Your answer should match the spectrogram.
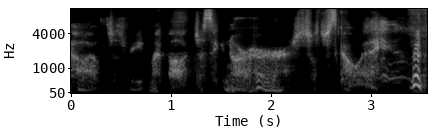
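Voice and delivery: soft whispered inner voice; whispered thought. Retold or imitated. Mother recalls ignoring her riled-up daughter, whispered to herself. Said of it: "I was just like".

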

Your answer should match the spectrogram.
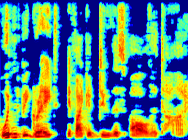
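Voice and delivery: soft whispered wish to himself; whispered thought. Retold or imitated. [name] recalling his private thought after the show, hushed whisper. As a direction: breathe it out like a secret dream. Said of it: "And I thought".

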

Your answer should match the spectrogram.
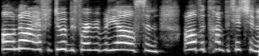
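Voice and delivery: high, fast mock panic; panicky author. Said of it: "someone else was like".

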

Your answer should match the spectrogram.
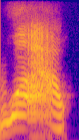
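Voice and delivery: very high, drawn-out mock wow; mock awestruck kids. Kids believing they met a star, in mock high amazed voice. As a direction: imitate amazed kids, hammed up. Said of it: "They went".

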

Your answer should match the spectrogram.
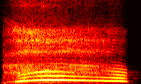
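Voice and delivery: high startled gasp; sharp gasp. Real, not acted. Hearing the colleague's lost deal, a high gasp. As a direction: gasp at the bad news.

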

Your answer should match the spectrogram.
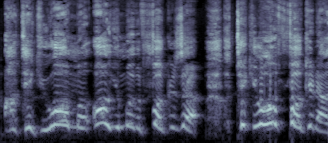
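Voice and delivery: put-on high, loud drunken threat; drunk rage. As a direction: yell it like a drunk ready to brawl. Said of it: "He's like".

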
